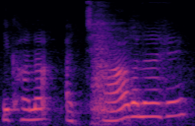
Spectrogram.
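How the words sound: It is said warmly, sounding genuinely pleased. The food is sincerely thought to be good. "यहाँ पे लग रहा है कि आप सच में आप ऐसा बोल रहे हो कि अच्छा बना है।"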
